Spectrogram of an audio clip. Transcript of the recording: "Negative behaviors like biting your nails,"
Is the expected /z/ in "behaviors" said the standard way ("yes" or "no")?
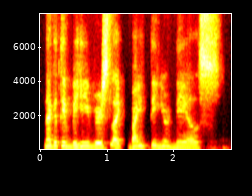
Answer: no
